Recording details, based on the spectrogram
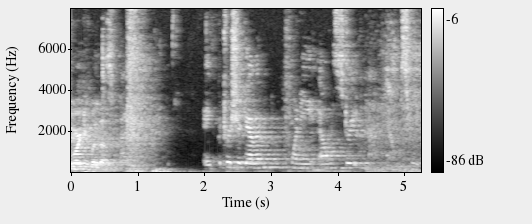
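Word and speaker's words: Guevin: Gavin. U is silent.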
